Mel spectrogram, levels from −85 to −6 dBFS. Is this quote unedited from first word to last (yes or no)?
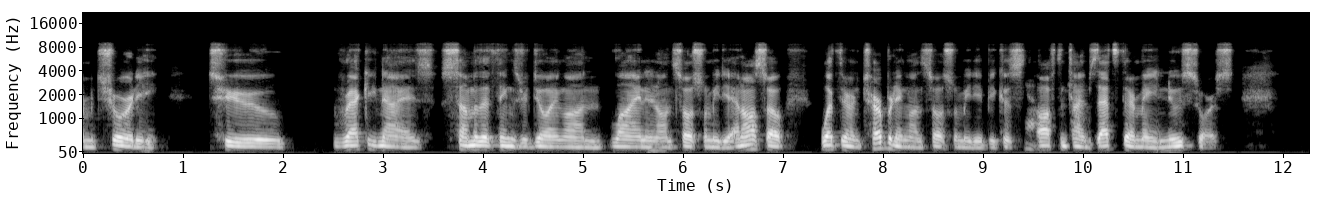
yes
